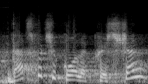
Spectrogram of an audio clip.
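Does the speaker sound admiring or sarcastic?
sarcastic. The phrase sounds mocking and doubtful.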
